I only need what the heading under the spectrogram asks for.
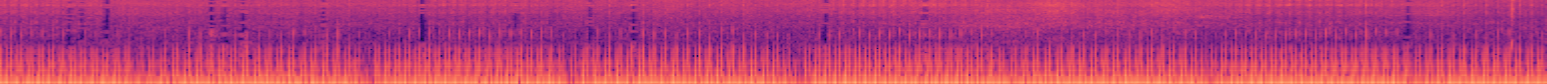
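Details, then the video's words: Close purring of a cat, low throbbing vibration pulsing in a steady cycle, with a few brief breaks as the animal breathes. "Cat purring"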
